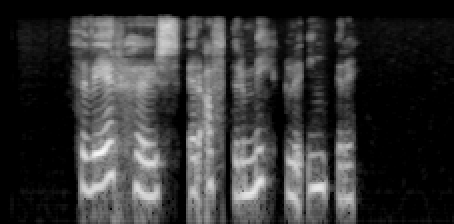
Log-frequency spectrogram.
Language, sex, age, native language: Icelandic, female, 30-39, Icelandic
